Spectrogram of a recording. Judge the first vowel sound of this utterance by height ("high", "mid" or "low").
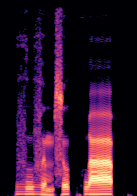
high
